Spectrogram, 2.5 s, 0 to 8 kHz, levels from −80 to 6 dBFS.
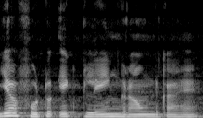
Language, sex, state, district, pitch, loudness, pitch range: Hindi, male, Uttar Pradesh, Lucknow, 130 Hz, -18 LUFS, 120-140 Hz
